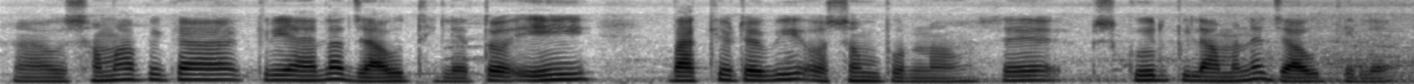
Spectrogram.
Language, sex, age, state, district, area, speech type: Odia, male, 30-45, Odisha, Koraput, urban, spontaneous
